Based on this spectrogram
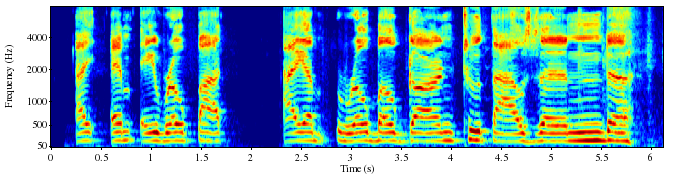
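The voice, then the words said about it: Robot character voice. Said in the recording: “good robot impression... That was pretty good.”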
